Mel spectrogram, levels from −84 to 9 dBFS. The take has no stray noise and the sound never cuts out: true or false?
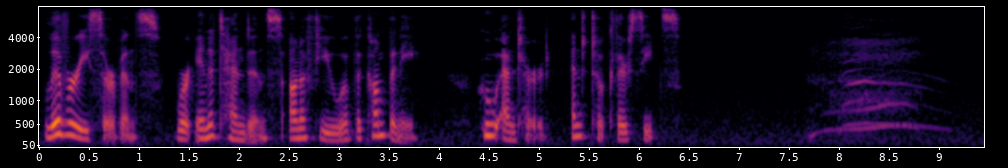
false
